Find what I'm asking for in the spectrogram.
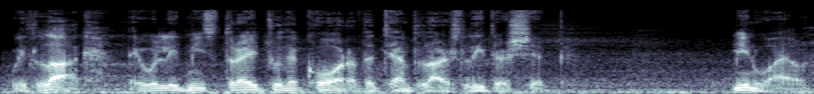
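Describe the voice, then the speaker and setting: An actor playing an aging, grave master assassin in a video game, with an Italian accent and a measured, formal manner. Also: male voice, noisy background, exaggerated voice. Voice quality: deep, gravelly. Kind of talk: video game character acting.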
